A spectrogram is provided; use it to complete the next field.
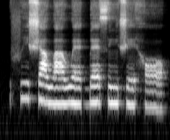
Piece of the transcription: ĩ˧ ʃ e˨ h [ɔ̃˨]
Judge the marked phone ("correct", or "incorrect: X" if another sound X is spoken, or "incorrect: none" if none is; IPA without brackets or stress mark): incorrect: ɔ˨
